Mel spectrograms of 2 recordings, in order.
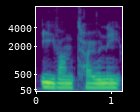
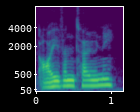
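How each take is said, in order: First: Ivan Toney, first name starting with a long "ee"; "Ivan" with an ee sound at the start; Ivan said as EE-van. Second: Ivan Toney, first name starting like "eye", pitched up as a question; "Ivan" with a long i at the start, questioning; Ivan said as EYE-van. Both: Shown as a demonstration. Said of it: "Is it Ivan or Ivan?".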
